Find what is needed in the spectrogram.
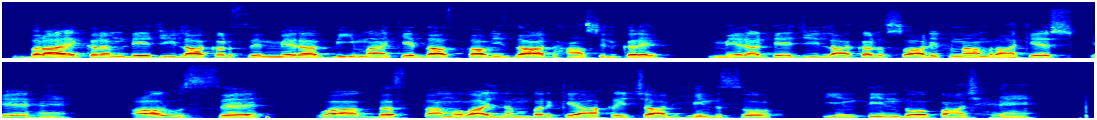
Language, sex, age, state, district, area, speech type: Urdu, male, 30-45, Bihar, Darbhanga, rural, read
